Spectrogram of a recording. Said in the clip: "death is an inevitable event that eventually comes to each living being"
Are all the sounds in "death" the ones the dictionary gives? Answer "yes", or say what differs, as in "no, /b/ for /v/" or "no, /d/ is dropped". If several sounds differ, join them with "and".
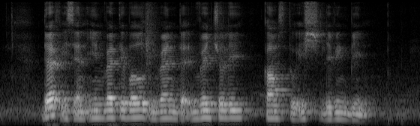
no, /f/ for /θ/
